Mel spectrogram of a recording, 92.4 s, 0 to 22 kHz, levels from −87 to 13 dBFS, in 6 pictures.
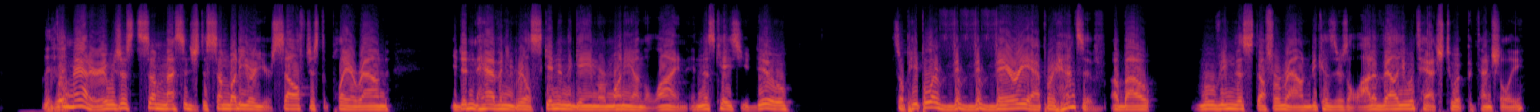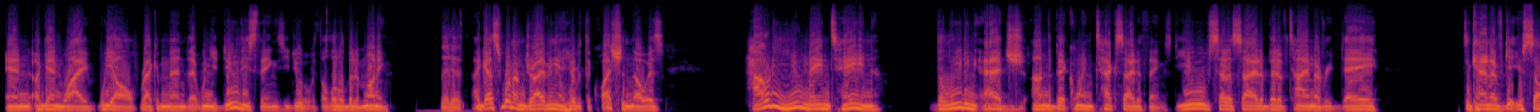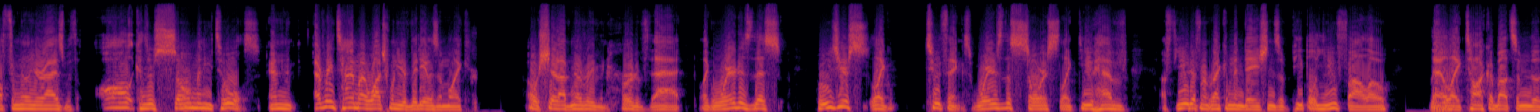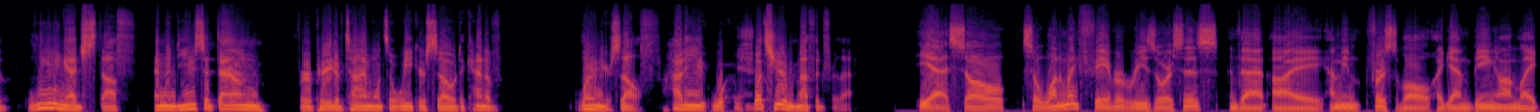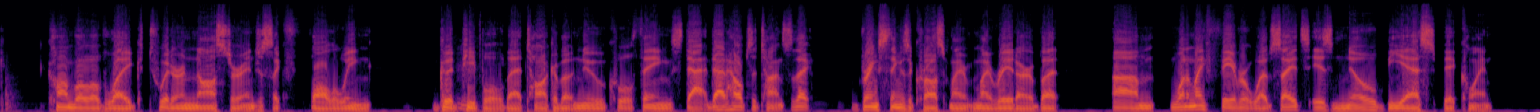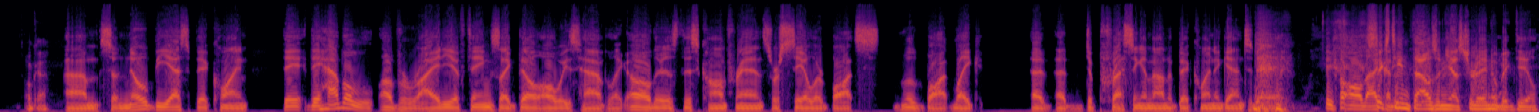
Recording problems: distortion; slight; 12% of the sound clipped
audio stuttering; at 9.5 s

